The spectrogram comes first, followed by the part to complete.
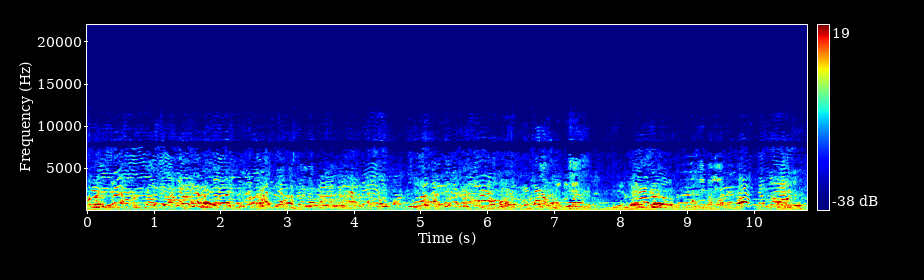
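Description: A close-packed crowd of many people talking and calling out over one another in a dense, unbroken babble of voices.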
